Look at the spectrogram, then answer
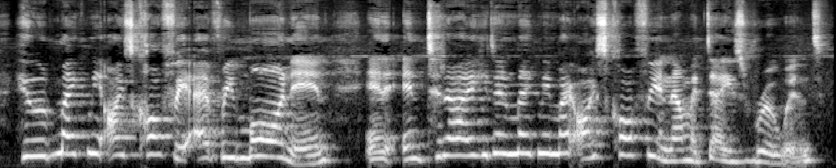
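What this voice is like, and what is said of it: Put-on Love Island British accent. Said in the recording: “British accent ... I have Love Island British accent down, but definitely not, you know, regular British”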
